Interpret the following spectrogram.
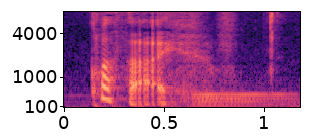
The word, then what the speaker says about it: Cleddau: river, Western Cleddau, which is spelled Cleddau, but pronounced Cleddau.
